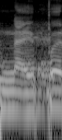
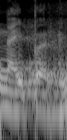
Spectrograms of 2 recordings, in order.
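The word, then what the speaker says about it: Dnieper: Kyiv से होते हुए एक नदी बहती है जिसका नाम नाइपर है, ठीक है, डी से शुरू होता है, नाइपर, डी साइलेंट है।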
